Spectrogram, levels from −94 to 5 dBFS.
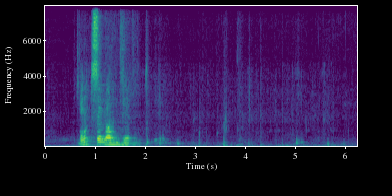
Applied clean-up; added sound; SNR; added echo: neural mask model DeepFilterNet 3.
